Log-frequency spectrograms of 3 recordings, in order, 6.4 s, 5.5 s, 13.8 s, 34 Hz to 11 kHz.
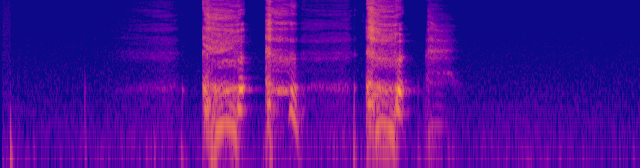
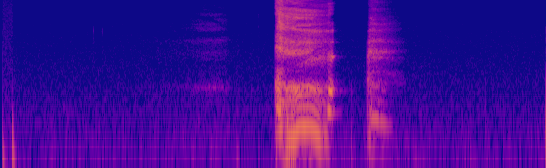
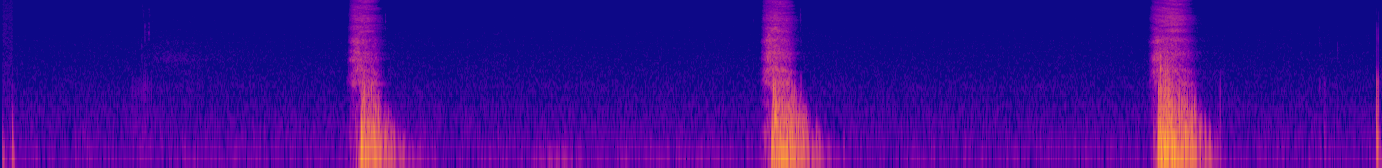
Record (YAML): three_cough_length: 6.4 s
three_cough_amplitude: 4884
three_cough_signal_mean_std_ratio: 0.31
cough_length: 5.5 s
cough_amplitude: 3470
cough_signal_mean_std_ratio: 0.29
exhalation_length: 13.8 s
exhalation_amplitude: 4470
exhalation_signal_mean_std_ratio: 0.22
survey_phase: beta (2021-08-13 to 2022-03-07)
age: 18-44
gender: Female
wearing_mask: 'No'
symptom_cough_any: true
symptom_runny_or_blocked_nose: true
symptom_sore_throat: true
symptom_fatigue: true
symptom_onset: 7 days
smoker_status: Never smoked
respiratory_condition_asthma: true
respiratory_condition_other: false
recruitment_source: Test and Trace
submission_delay: 2 days
covid_test_result: Positive
covid_test_method: ePCR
